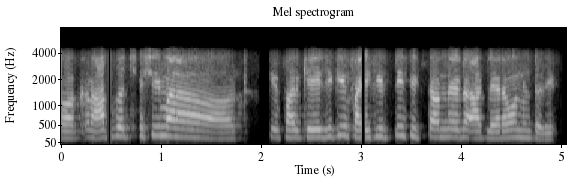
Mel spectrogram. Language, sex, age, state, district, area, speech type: Telugu, male, 18-30, Telangana, Nizamabad, urban, conversation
